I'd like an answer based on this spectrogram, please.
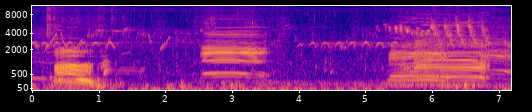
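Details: Cows grazing freely in a large rice field in the countryside give drawn-out, strongly harmonic moos, several overlapping calls rising and falling in pitch.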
